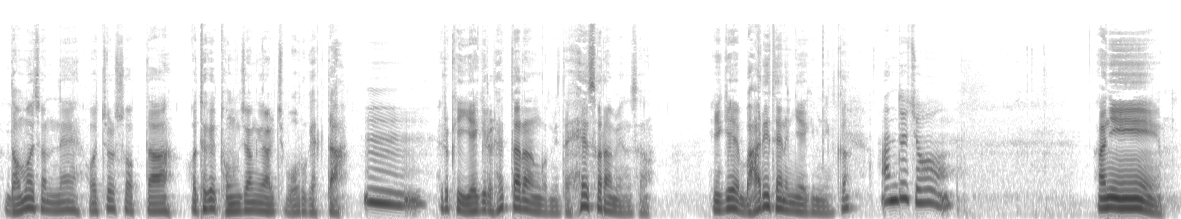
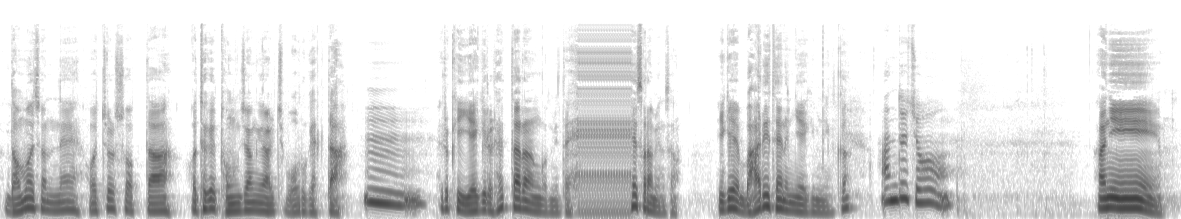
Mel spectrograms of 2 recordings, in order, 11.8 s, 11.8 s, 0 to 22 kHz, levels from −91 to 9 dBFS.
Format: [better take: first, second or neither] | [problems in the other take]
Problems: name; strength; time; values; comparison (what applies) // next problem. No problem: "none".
first | audio freezing; at 6 s for 0.5 s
